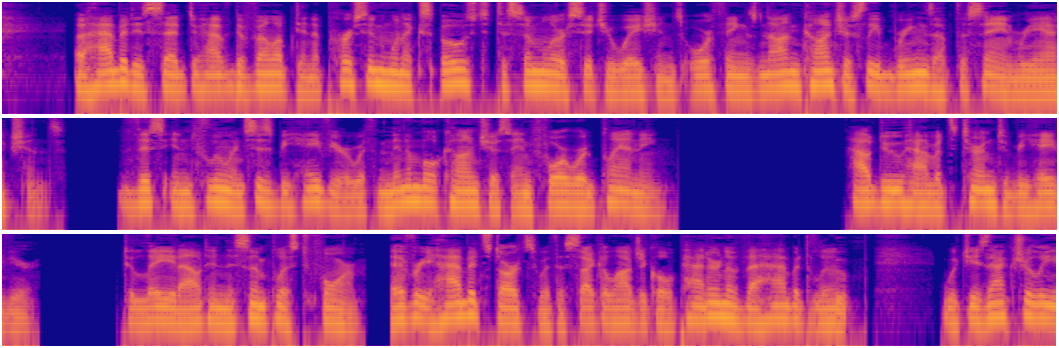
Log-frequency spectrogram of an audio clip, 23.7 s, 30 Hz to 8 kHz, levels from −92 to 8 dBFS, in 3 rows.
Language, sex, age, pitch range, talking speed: English, male, 40-59, 95-115 Hz, 150 wpm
